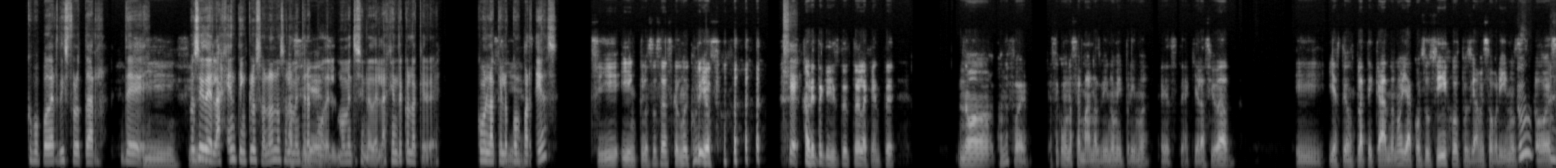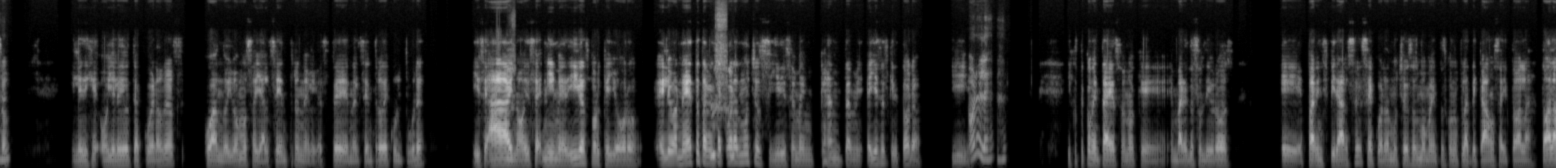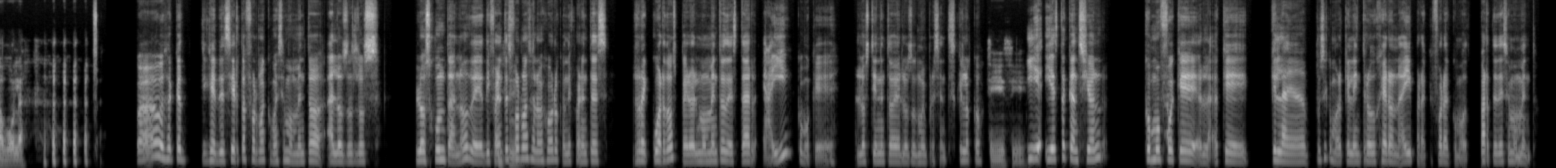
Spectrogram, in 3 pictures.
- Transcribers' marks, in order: laughing while speaking: "curioso?"; laugh; chuckle; chuckle; laugh
- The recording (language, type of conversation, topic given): Spanish, podcast, ¿Qué canción te devuelve a una época concreta de tu vida?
